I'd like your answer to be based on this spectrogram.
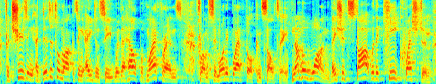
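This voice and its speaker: A man's voice with very wide pitch swings at a moderate pace. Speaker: presenter. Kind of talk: tutorial. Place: office. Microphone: lapel.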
